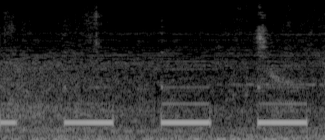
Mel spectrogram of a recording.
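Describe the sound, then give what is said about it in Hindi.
A steady telephone busy tone after a call is cut off, repeating in even beeps of about half a second with short gaps, mid-pitched and fairly loud over a low background hum. “क्या काट दिया?”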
